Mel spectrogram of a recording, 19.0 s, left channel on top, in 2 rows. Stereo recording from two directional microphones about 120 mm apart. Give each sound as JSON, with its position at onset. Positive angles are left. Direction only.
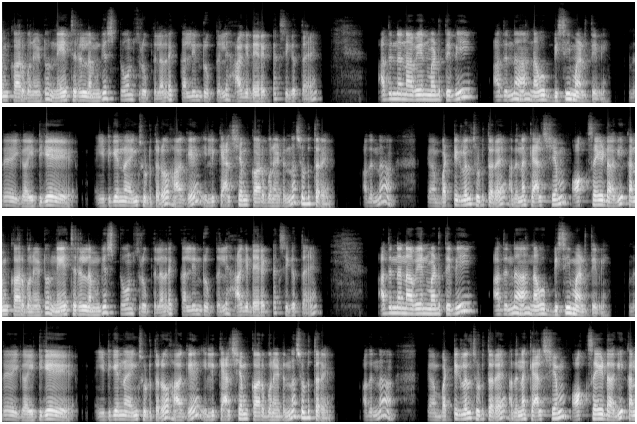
{"t": 0.0, "sound": "speech", "side_deg": -35}
{"t": 14.8, "sound": "speech", "side_deg": -10}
